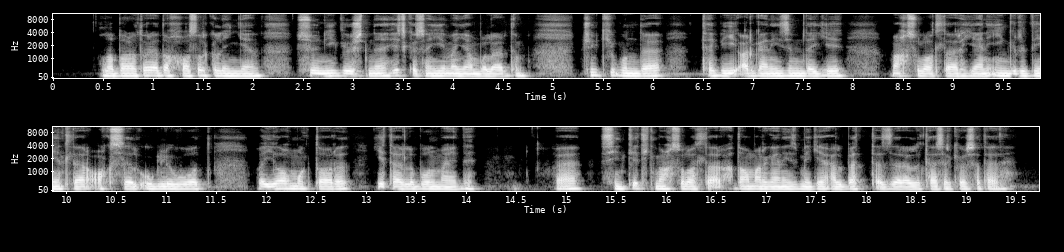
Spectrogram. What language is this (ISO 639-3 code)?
uzb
